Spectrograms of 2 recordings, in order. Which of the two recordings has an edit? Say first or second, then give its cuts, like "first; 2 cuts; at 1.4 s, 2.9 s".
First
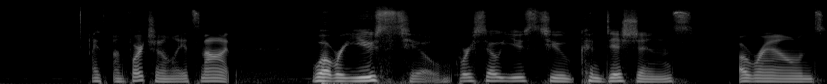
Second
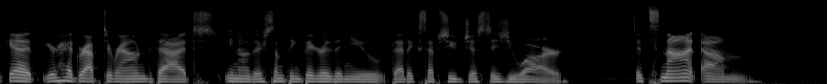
first; 1 cut; at 4.5 s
